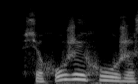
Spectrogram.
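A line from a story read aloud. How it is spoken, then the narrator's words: Plain. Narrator (Russian): сказал Золото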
